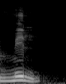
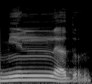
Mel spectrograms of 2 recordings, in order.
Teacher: یہاں نون کی ذرا سی بھی آواز نہیں آنی چاہیے. ملدن، اکثر اسٹوڈنٹ ایسے پڑھ رہے ہوتے ہیں ملدن، تو نون کو نہیں شامل کرنا کیونکہ شد والے حرف سے پیچھے جو جزم ہوتی ہے وہ بالکل پڑھنے میں نہیں آتی.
